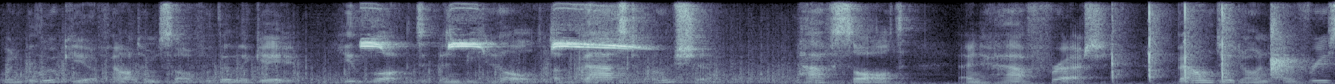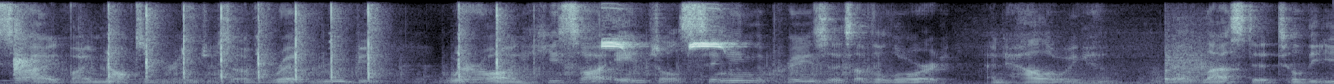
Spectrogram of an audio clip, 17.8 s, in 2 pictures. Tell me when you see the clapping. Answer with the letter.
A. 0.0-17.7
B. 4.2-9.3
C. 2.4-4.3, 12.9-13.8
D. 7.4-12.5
D.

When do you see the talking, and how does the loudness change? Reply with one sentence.
You can hear the talking from 0.0 to 17.7 s, at a steady volume.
